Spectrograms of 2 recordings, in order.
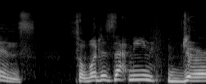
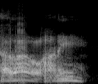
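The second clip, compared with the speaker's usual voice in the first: put-on, odd, animated cartoon character voice. A speaker mocks an actress's voice in a role, Patty and Selma voice. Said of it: "It's Patty and Selma from The Simpsons".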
